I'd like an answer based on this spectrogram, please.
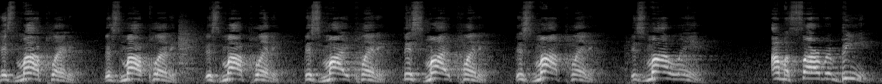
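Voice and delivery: high, forceful, heartfelt, fully meant repeated affirmation. Showing how to say an affirmation: said with feeling, meaning it. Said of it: "when you saying that with feeling and you mean it".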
